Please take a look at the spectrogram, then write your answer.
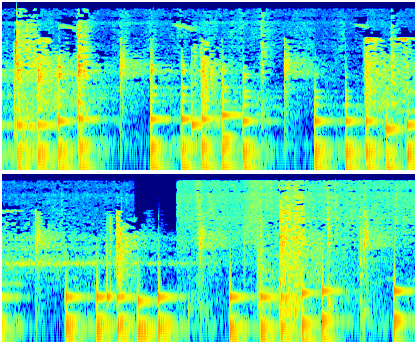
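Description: A utensil is stirred through Kerala-style karimeen (pearl spot fish) mappas masala with crushed pepper in a pan, giving dense, rhythmic scraping and clinking strokes close up that keep going without a break. A soft sizzle runs underneath.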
